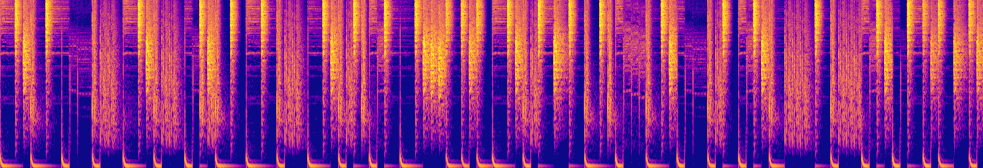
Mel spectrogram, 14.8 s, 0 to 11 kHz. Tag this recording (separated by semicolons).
909; beatrepeat; house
